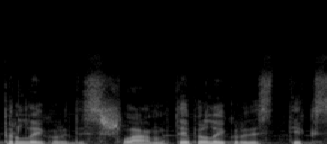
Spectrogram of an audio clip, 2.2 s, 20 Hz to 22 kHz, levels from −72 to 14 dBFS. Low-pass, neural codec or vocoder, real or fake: 14.4 kHz; none; real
